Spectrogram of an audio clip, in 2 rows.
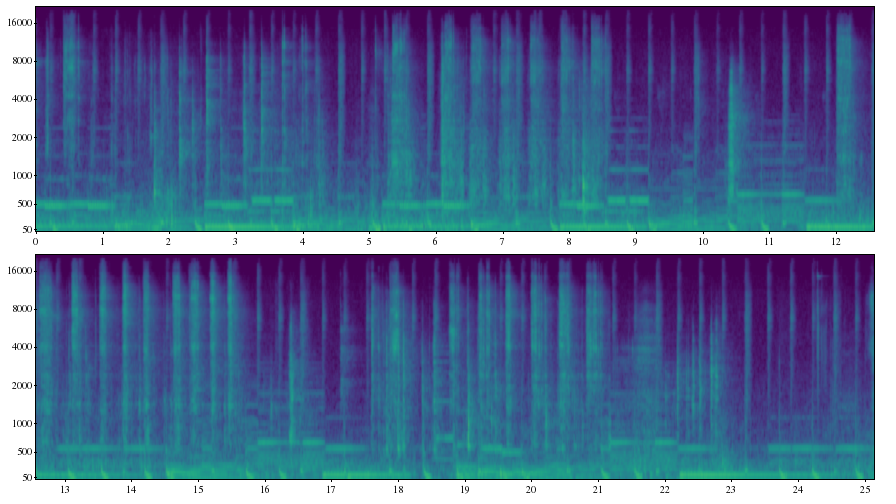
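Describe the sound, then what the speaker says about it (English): A ratchet wrench with a 10mm socket turns headlight housing bolts on a 2018+ Jeep Wrangler JL, giving a steady run of rapid clicks over continuous background music. "we're going to be doing so just with a 10mm socket and socket wrench"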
